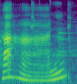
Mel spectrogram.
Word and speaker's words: ทหาร: นะ คะ ต่อ ไป ท. ทหาร อ่าน ว่า ทอ ทะ หาน เห็น หวง ร่วม กัน ฆ่า แล้ว ลาก ลง มา แบบ นี้ เลย ท.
